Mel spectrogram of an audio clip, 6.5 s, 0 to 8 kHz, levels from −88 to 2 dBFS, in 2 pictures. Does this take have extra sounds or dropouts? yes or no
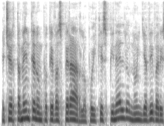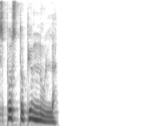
no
